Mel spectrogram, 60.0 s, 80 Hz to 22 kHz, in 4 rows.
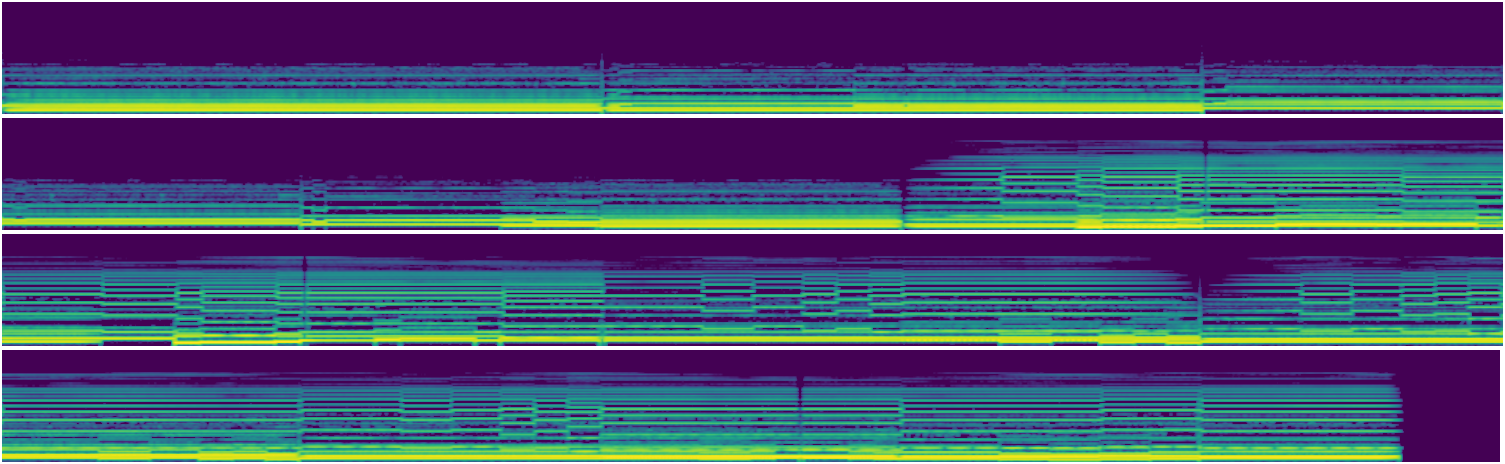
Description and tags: Adagio from organ C4 and violin A4
The beginning of Albinoni's Adagio in G minor constructed completely from just two tones, using time and frequency scale transformations. This was a peer assignment for 2015 ASPMA course.
The starting tones were these:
